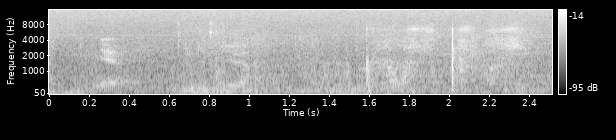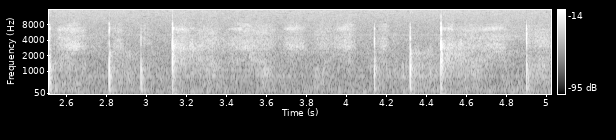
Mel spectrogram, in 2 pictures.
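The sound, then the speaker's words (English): Handwriting by hand during a spoken religious lesson, heard as a faint series of short, sharp pen strokes and taps, some in quick clusters, with a voice talking quietly underneath. “Sorry if you can read what I'm writing.”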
